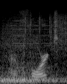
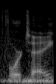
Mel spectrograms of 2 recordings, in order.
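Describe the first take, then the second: First: The name has one syllable, ending in t. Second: The name has two syllables, ending in a vowel. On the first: "The only guy who wants to call him Fort" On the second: "I got yelled at on Twitter for calling him Forte"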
